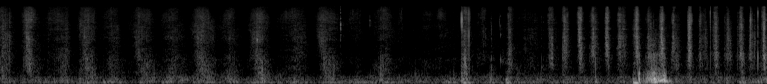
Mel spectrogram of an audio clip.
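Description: Long fingernails scratch and rub a large, solid, cream-colored wax pillar candle standing upright. The result is a quick, uneven series of dry, bright scratching strokes over a soft low rustle, growing louder and denser toward the end, with a stronger scrape near the close.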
